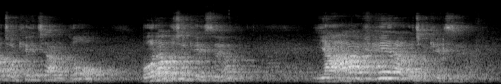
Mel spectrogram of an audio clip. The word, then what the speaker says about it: 야훼: 영어식으로 저희가 익숙합니다만 예수 하나님의 이름을 비교적 정확하게 알고 싶은 분들께서는 야훼라고 기억하시는 게 더 좋아요.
